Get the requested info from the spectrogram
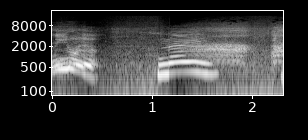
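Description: A person's voice making two drawn-out vocal sounds without clear words, the second and longer one about a second in.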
